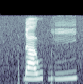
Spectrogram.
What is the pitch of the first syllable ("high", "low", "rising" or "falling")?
rising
